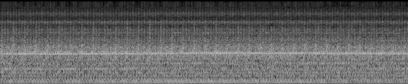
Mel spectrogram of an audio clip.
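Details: 2008 Mitsubishi Lancer at idle: light, even tick once per crankshaft revolution, not per cylinder firing, from the belt side of the engine. Owner first suspected an exhaust leak; cause unknown.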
